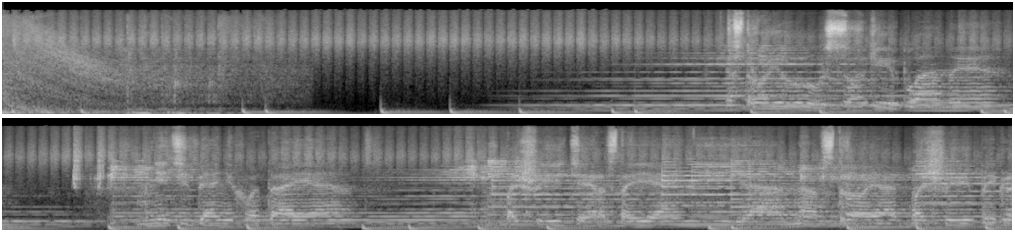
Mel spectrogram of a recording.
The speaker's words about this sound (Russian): мы немножко вам подсветим э, ту самую пластинку, которая недавно вышла. И я думаю, что уже многих очаровала и дальше будет очаровывать. Слушай музыку, дальше вернемся.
